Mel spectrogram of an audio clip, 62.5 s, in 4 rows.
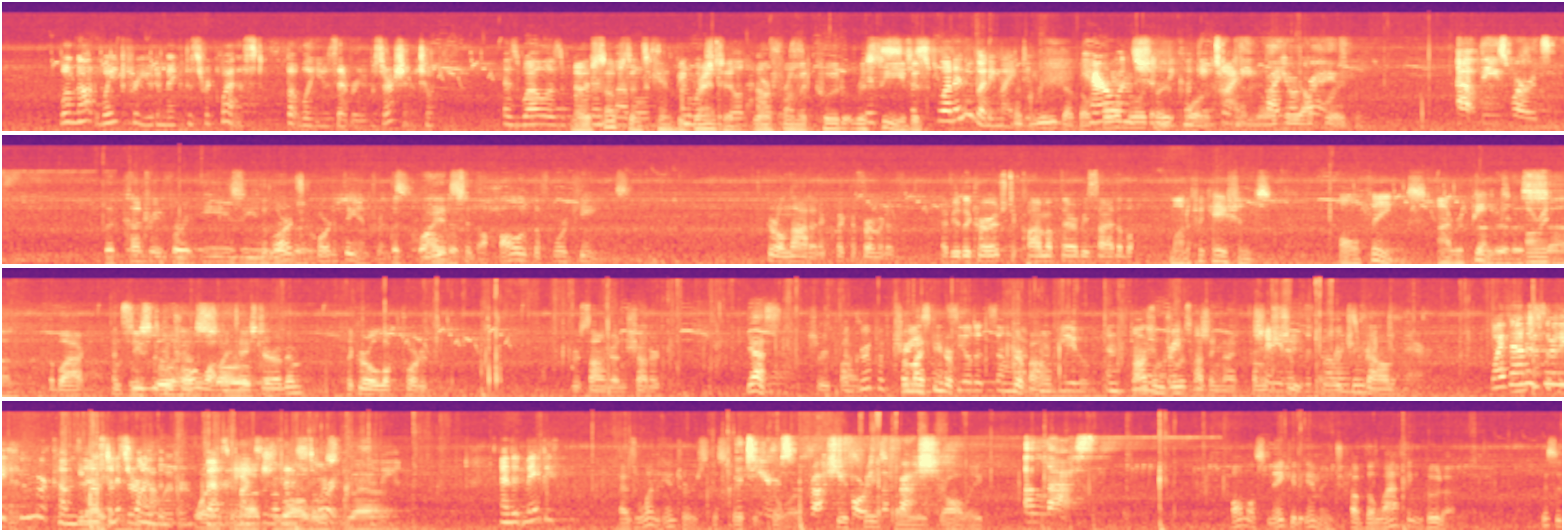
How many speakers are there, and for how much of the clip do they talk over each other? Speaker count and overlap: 9, about 39%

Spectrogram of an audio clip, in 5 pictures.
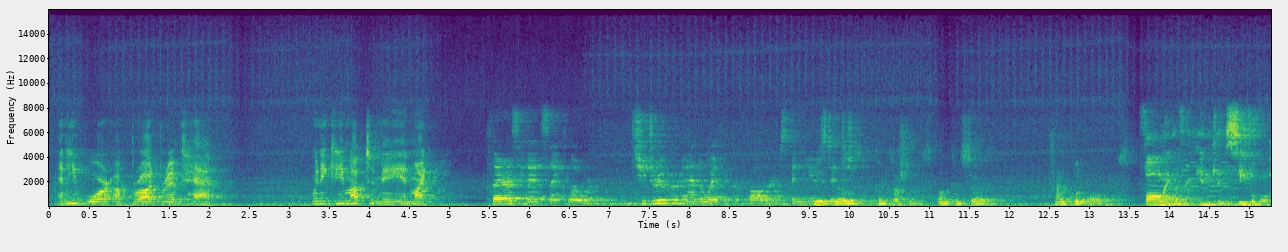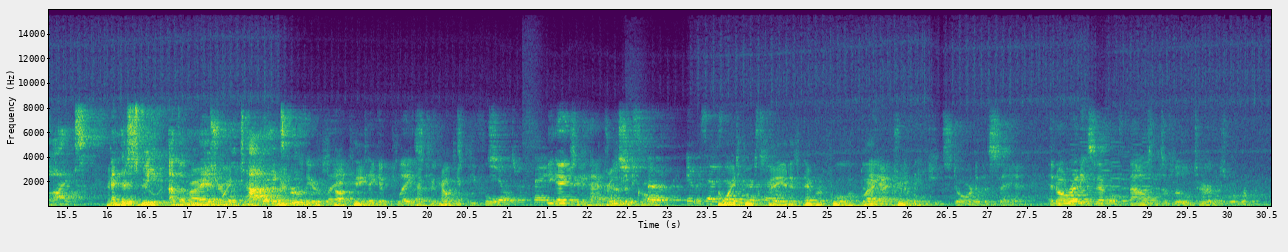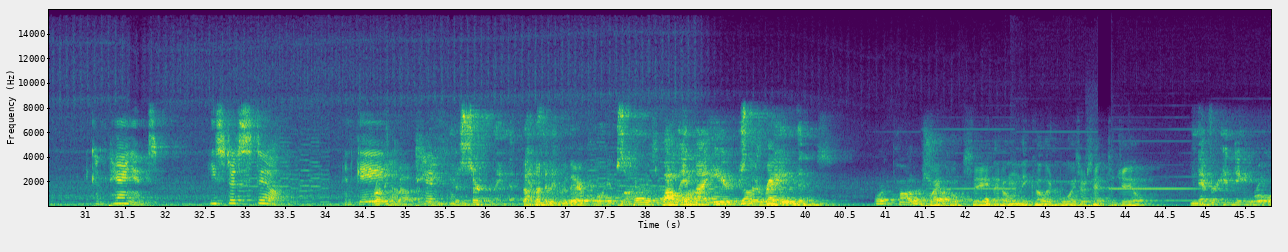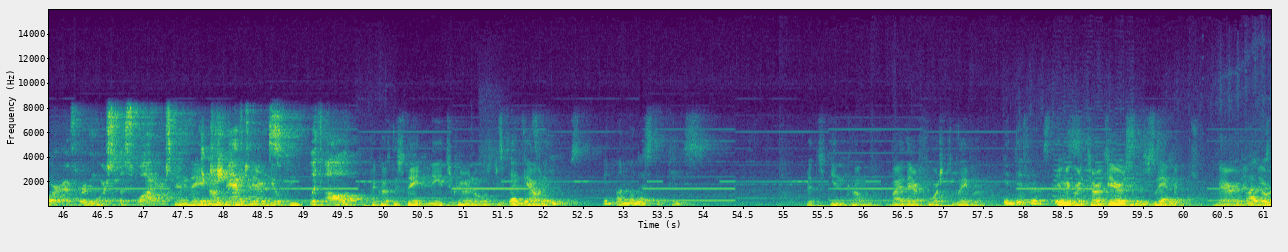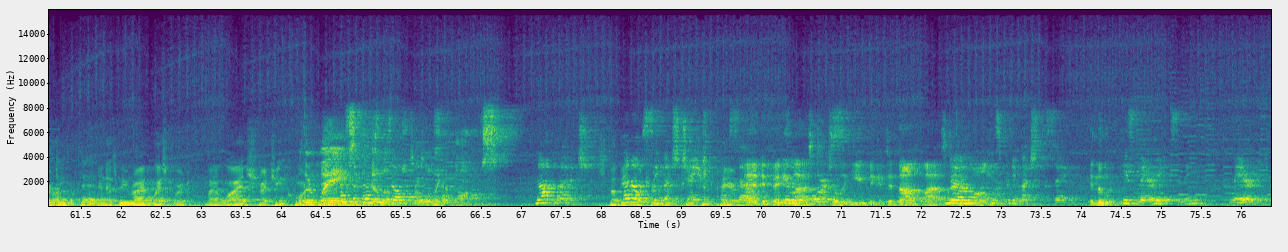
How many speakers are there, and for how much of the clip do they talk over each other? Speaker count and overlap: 6, about 42%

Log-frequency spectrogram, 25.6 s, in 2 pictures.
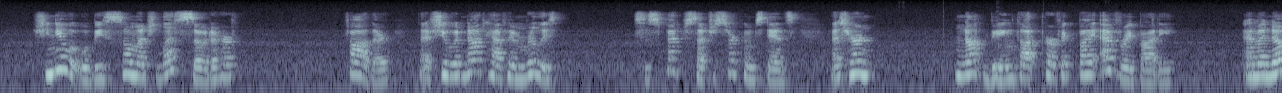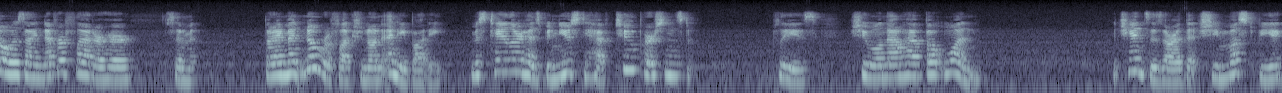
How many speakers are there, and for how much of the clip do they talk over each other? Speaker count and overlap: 1, no overlap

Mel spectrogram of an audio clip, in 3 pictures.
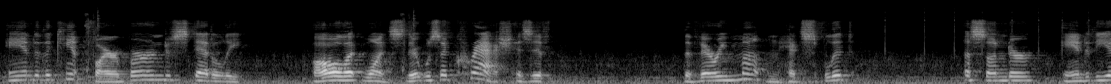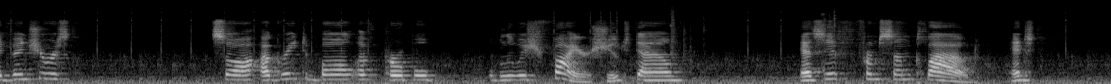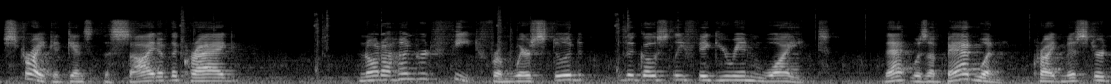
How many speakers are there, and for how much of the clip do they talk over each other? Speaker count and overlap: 1, no overlap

